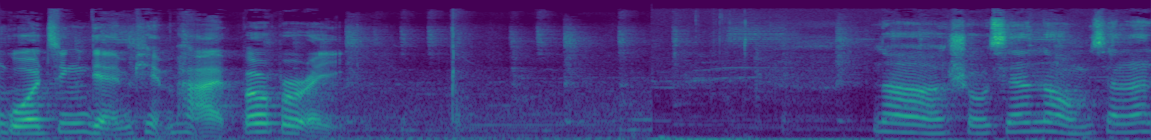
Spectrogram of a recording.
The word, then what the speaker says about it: Burberry: 那首先呢，第一个环节我们也是来说一下它的读音，就很多人都会习惯于把它读成 Burberry，这跟它的中文名翻译过来是巴宝莉也有关系。对，但是其实它的名字是读作 Burberry。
